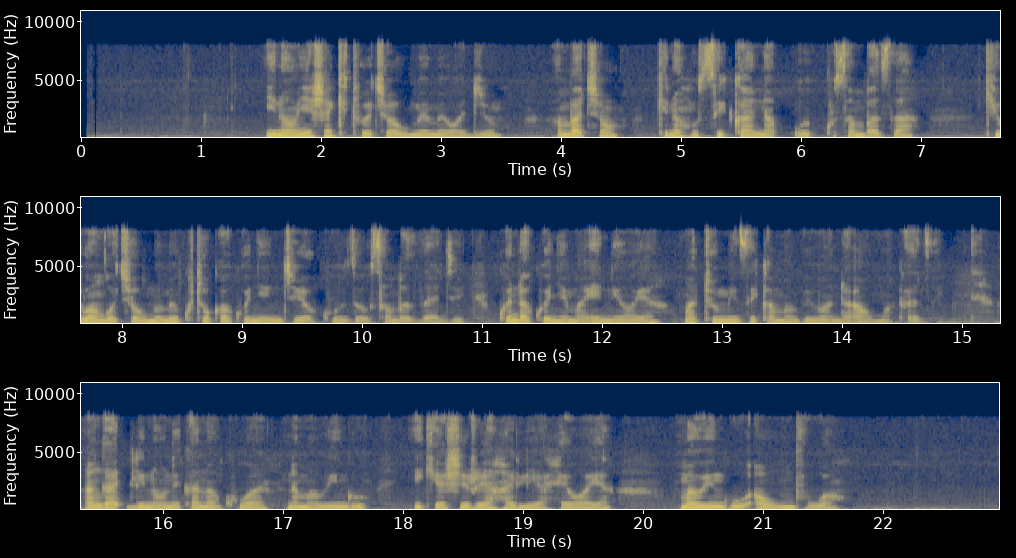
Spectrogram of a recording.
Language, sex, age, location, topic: Swahili, female, 25-35, Nairobi, government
